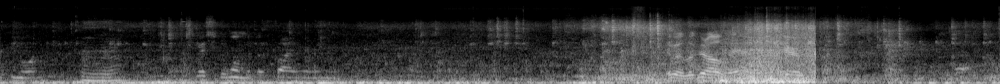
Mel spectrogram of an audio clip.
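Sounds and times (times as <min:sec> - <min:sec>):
train rumble inside carriage: 0:00.0 - 0:10.0.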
